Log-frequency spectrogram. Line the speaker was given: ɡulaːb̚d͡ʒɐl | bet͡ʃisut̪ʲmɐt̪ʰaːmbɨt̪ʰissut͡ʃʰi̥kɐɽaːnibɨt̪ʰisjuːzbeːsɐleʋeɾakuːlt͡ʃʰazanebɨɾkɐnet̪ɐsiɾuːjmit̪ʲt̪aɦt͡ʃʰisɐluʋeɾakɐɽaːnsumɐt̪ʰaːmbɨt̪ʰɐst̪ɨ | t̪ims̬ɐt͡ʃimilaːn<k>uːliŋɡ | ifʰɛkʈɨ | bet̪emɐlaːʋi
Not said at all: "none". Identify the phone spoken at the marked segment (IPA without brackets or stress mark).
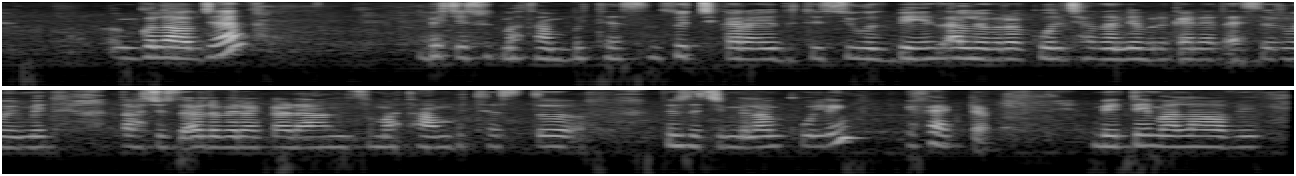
k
